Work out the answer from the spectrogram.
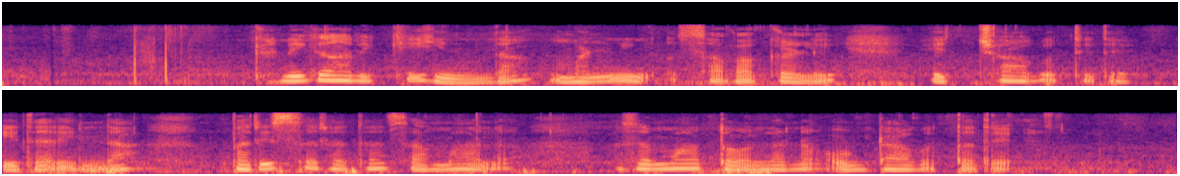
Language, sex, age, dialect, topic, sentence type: Kannada, female, 31-35, Mysore Kannada, agriculture, statement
